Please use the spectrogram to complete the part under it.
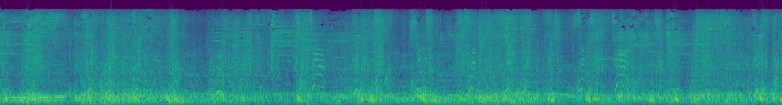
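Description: Explosive blasts and energy bursts boom repeatedly.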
